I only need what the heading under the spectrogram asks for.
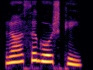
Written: ರಾಸಗೋಷ್ಠಿ

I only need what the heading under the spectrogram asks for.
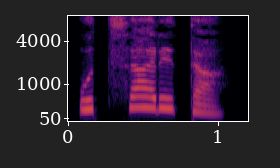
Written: ಉತ್ಸಾರಿತ

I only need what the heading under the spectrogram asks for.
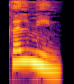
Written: ಕೋಲುಮೀನು

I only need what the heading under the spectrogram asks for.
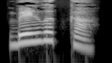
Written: ಬೆಳ್ವಕ್ಕಿ

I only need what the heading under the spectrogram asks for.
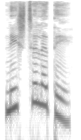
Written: ನಿಶ್ಚಲತೆ

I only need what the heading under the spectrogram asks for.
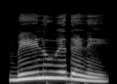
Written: ಬೇಳುವೆದಳೆ

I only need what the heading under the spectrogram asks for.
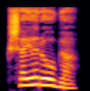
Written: ಕ್ಷಯರೋಗ

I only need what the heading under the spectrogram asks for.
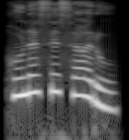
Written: ಹುಣಸೆಸಾರು

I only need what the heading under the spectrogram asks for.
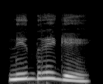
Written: ನೆತ್ತರುಗೆಯ್

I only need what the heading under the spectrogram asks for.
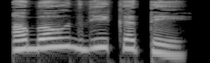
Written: ಅಬೌದ್ಧಿಕತೆ

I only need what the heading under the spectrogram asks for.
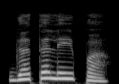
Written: ಗತಲೇಪ

